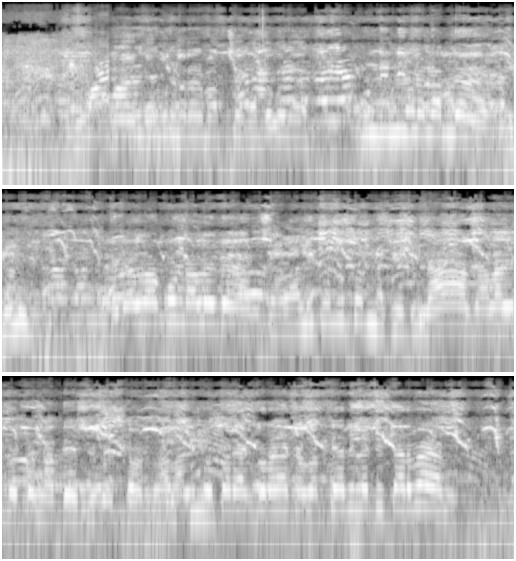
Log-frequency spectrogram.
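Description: Loud, close chickens cluck and squawk continuously over a crowded babble of people talking at a busy poultry market in Kaliganj, Gazipur.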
